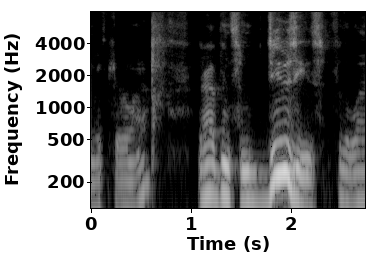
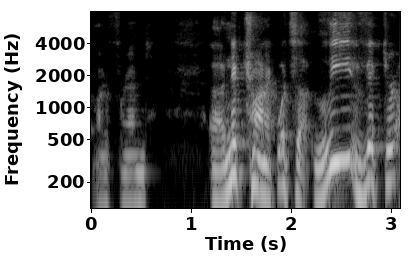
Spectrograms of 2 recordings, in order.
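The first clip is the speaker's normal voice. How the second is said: ordinary delivery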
